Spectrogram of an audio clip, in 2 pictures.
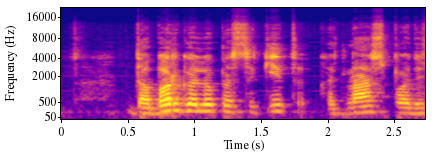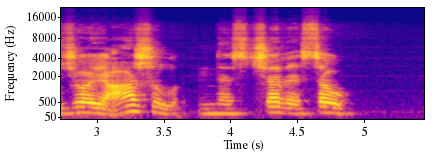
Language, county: Lithuanian, Vilnius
